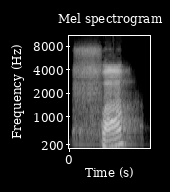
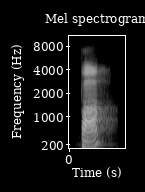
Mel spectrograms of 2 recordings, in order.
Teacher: ujung gigi seri atas menyentuh bibir bagian dalam bagian bawah, fa baru menyemburkan banyak udara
